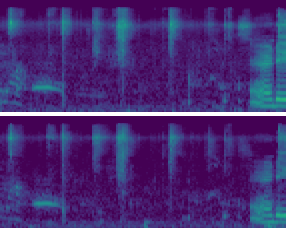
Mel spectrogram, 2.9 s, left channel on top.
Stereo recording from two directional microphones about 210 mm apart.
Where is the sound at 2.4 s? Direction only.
10° left (ahead or behind).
